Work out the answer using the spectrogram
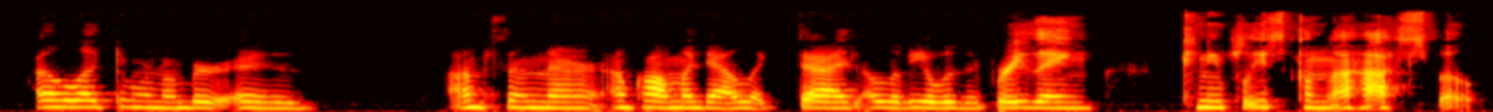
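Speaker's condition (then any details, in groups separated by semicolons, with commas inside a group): Cerebral palsy; affects walking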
